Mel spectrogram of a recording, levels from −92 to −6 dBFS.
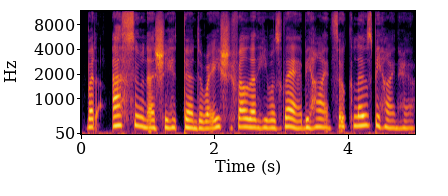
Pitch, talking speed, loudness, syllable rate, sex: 210 Hz, 225 wpm, -19 LUFS, 5.3 syllables/s, female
